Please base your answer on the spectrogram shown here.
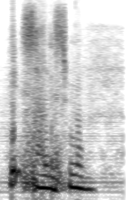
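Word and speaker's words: بئس الاسم: yang berbunyi his alismu cara membacanya yaitu bi'salismu sambil dibaca nakal dengan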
